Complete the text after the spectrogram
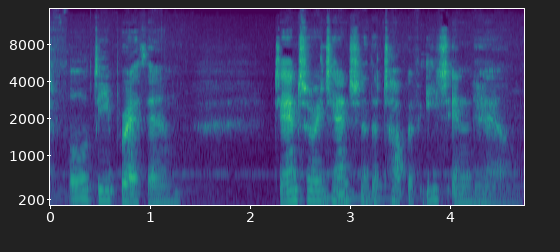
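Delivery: measured meditation guiding with long pauses for breathing; guided meditation. Acted. Teacher guiding listeners through breath and silvery-light visualization, guided meditation voice. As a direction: lead listeners gently inward, leaving space after each phrase.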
